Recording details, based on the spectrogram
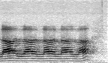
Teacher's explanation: जो आपकी जीभ होगी वो आपको दांत को टच कर रही होगी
